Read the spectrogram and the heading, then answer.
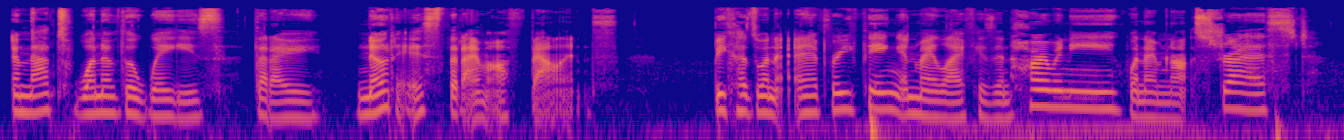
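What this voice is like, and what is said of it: Stuffy, congested voice. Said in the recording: “you can hear that I sound a little bit stuffy”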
